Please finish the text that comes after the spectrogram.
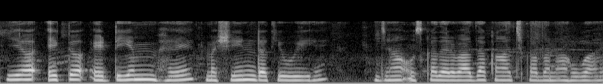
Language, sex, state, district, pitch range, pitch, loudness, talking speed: Hindi, female, Bihar, East Champaran, 190-210 Hz, 195 Hz, -17 LUFS, 160 wpm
